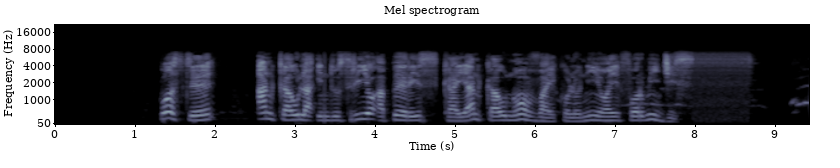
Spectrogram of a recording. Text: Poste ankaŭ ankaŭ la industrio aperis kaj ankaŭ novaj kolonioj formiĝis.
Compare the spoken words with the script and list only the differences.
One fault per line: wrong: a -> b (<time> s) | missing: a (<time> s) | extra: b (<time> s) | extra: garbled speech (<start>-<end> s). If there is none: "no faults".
missing: ankaŭ (3.0 s)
